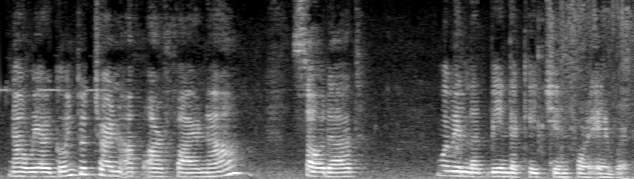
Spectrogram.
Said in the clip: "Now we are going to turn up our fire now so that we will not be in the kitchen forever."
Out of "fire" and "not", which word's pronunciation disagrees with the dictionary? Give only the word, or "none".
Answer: none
